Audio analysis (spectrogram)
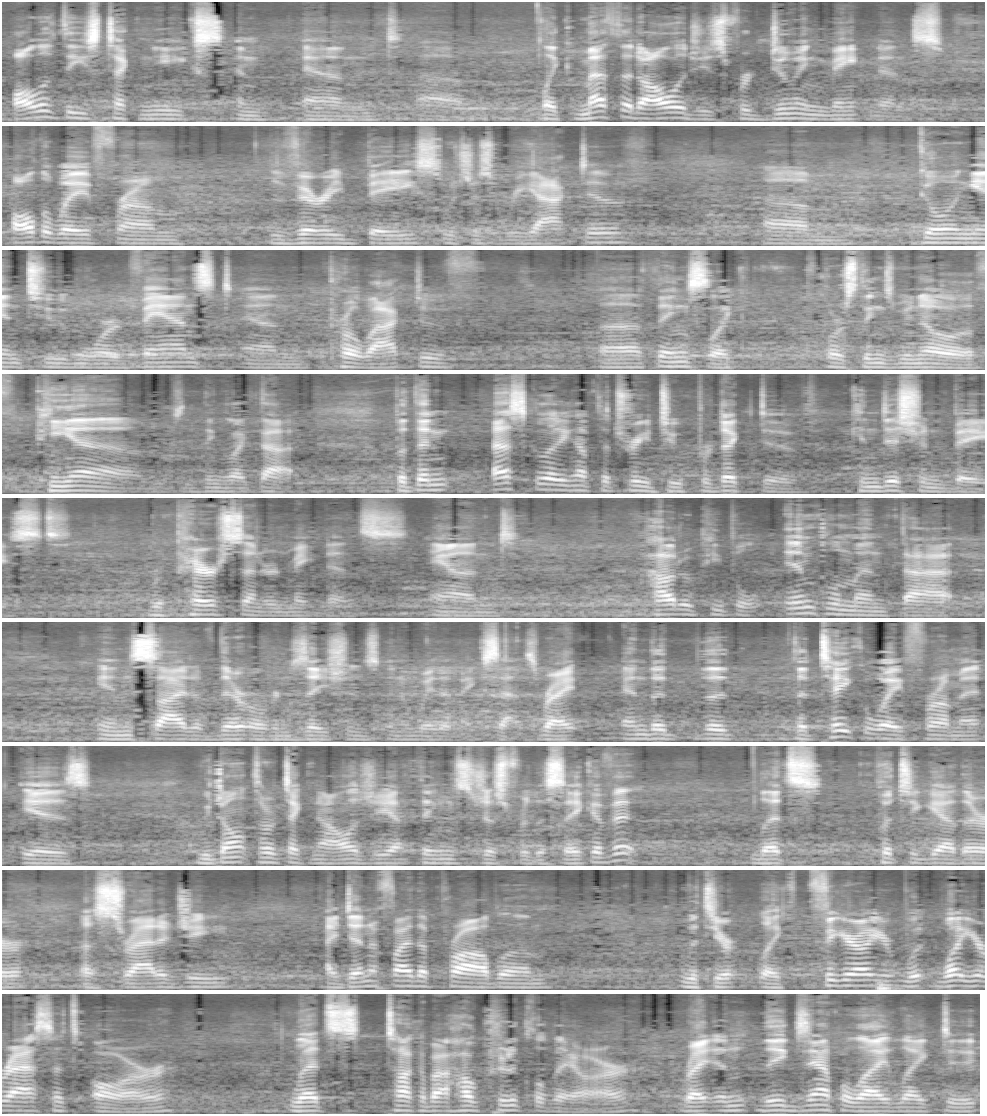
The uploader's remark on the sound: IoT and asset management at a conference.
